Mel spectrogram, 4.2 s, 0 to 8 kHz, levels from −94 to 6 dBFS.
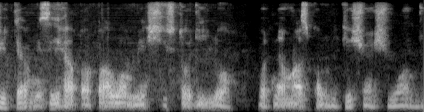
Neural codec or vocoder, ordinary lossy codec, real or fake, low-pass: vocoder, 22.05 kHz, 80 mel bands, HiFi-GAN; none; fake; 7.2 kHz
